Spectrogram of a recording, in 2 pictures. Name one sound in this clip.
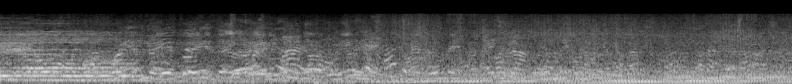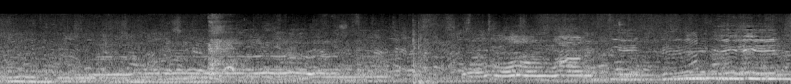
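A group of voices sings a slow, steady chant.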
